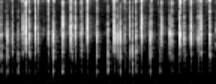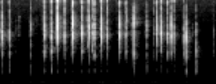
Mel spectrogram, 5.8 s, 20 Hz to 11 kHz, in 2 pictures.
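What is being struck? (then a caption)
Mechanical keyboard with plastic keycaps and metal case. Fingertips type steadily on a mint-green Cyberboard R3 mechanical keyboard with a metal case and plastic keycaps, producing about 42 sharp, bright clacks with a brief pause midway. Each tap is crisp and clicky with almost no ring or low end.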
